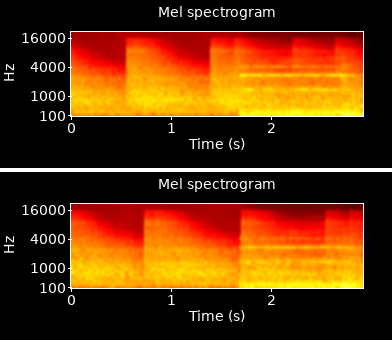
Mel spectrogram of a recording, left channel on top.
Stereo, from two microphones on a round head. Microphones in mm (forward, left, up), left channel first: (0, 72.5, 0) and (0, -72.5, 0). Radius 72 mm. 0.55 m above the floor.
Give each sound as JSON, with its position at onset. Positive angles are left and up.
{"t": 1.7, "sound": "a door slam", "side_deg": 80, "distance_m": 5.5}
